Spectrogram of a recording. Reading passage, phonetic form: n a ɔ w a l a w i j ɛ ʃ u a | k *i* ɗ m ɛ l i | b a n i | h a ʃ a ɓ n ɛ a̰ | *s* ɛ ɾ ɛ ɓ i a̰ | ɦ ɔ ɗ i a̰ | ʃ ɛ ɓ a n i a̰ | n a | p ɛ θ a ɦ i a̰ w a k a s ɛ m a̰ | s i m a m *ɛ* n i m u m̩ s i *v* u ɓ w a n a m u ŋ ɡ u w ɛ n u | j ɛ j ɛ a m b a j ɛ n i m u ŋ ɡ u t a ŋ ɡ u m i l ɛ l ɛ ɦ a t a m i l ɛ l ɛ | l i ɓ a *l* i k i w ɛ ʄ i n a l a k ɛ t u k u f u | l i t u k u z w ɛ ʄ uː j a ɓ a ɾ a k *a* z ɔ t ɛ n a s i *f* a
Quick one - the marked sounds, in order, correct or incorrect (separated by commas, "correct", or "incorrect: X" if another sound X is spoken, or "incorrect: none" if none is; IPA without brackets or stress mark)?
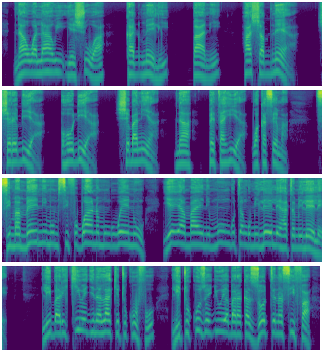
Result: incorrect: a, incorrect: ʃ, correct, incorrect: f, incorrect: ɾ, correct, correct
